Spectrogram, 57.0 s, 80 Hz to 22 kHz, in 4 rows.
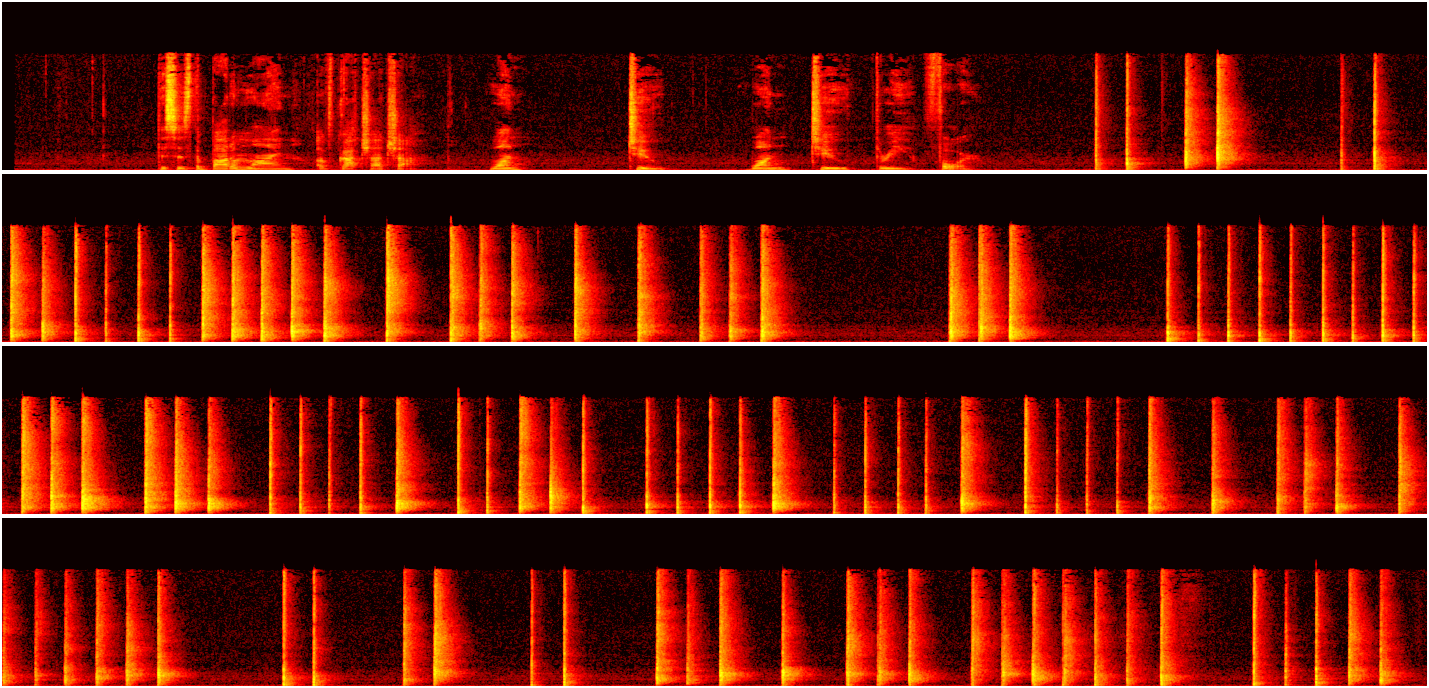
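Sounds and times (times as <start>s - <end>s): hand claps in uneven rhythm: 10.9s - 12.6s, 13.4s - 22.2s, 23.7s - 24.7s, 25.9s - 44.6s, 45.5s - 46.1s, 46.7s - 47.4s, 48.0s - 48.6s, 49.3s - 54.6s, 55.2s - 56.9s.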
